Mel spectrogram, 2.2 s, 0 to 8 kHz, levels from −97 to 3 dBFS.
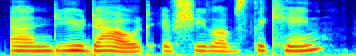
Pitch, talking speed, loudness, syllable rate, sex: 200 Hz, 215 wpm, -17 LUFS, 4.8 syllables/s, female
